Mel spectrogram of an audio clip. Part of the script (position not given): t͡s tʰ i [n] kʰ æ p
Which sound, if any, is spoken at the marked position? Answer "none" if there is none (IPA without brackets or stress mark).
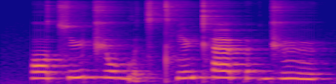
ɳ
